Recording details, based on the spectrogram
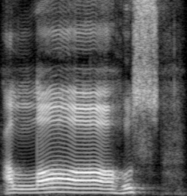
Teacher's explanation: হুস সৎটা মোটা উচ্চারণ হবে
